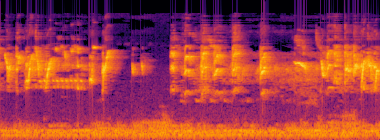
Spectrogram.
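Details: Vigorous gacor song of a sikatan jawa flycatcher, played as a lure for bird trapping: dense bursts of high chirps and twittering trills with brief pauses, over a low steady hum.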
